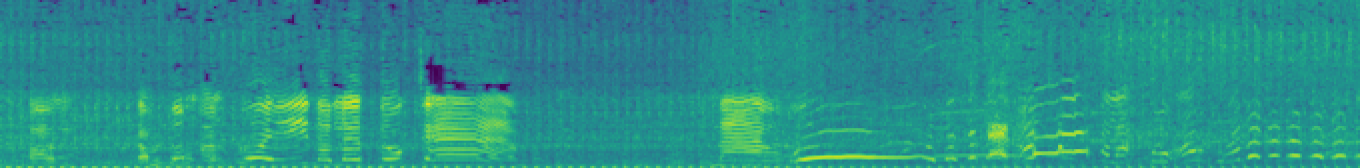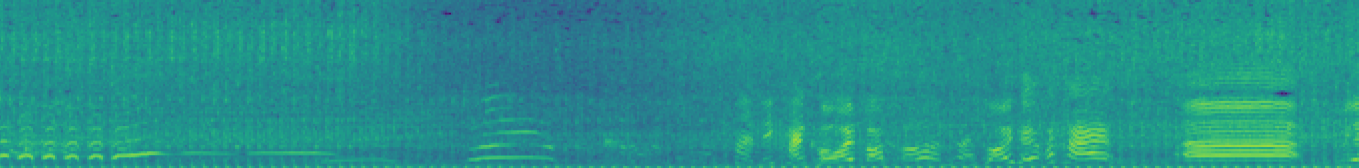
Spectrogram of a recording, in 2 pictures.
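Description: Small motorboat engine running steadily with an even low pulse, with people's voices over it.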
